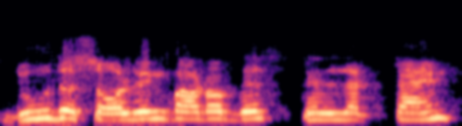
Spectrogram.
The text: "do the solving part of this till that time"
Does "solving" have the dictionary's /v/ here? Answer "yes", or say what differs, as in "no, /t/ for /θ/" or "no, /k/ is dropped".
yes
